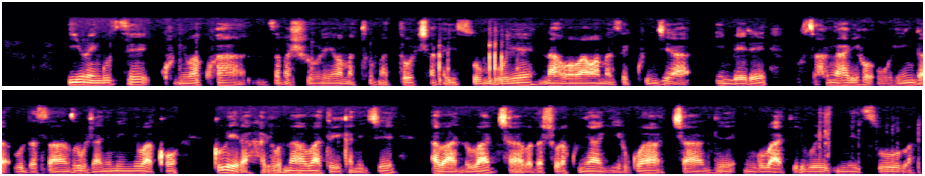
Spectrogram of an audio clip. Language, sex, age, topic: Rundi, male, 36-49, education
